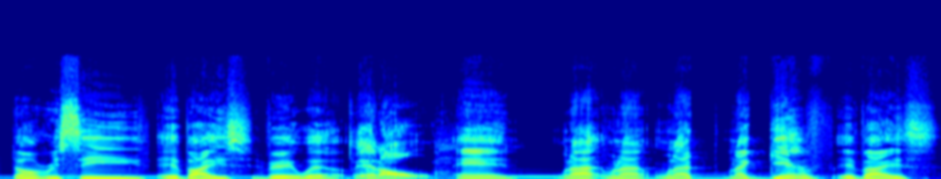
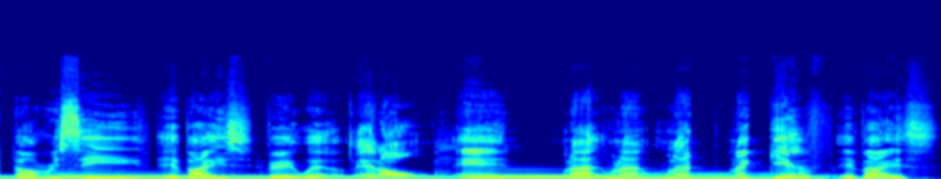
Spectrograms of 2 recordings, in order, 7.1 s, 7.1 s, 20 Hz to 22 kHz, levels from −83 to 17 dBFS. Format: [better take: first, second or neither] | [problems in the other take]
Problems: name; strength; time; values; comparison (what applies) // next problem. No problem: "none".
first | background music; loud; throughout; 4 dB below the speech; faint in the first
